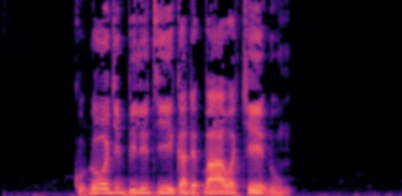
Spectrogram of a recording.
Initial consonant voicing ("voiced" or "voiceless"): voiceless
